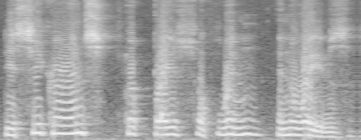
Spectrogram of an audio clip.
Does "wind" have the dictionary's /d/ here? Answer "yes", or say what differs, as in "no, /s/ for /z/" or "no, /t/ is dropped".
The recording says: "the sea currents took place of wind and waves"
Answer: no, /d/ is dropped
